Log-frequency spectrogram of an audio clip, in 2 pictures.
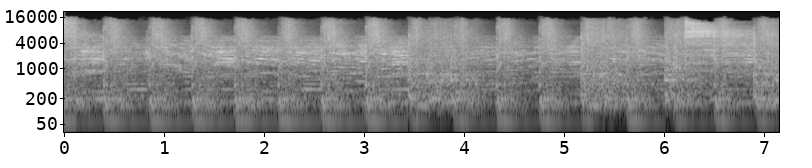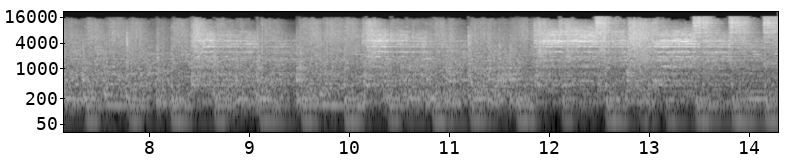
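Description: A drum kit being played in a steady rock beat, with bass drum, snare and cymbals, over a recorded backing track with a bass line. The cymbals ring out more brightly about two thirds of the way through and again near the end.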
